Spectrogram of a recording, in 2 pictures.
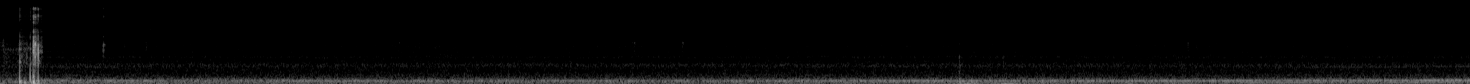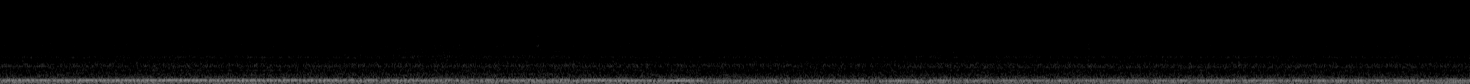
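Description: Car engine running steadily, heard from inside the cabin as a low hum whose pitch rises slowly and then drops suddenly about twenty-one seconds in. A single sharp knock right at the start.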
